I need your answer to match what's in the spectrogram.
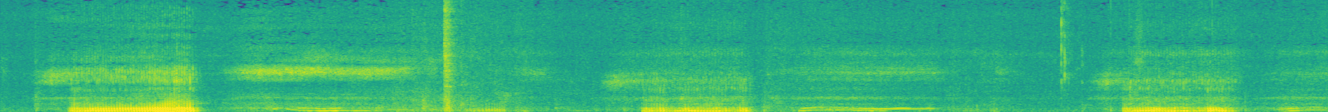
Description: My american bulldog snoring on the couch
